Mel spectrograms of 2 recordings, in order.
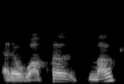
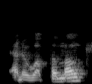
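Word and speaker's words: Etuaptmumk: trying um from my understanding the term is pronounced etowah monk edouappa monk and that's how the term is used by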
